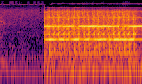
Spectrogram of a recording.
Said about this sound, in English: Phone rings.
